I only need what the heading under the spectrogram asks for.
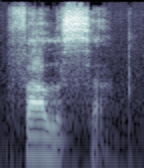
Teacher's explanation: A escrita praticamente a mesma que em português, só a pronúncia que é diferente porque o L não é pronunciado como U, né? No português a gente faz isso.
